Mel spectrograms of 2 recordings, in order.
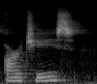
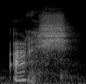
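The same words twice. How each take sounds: First: It is pronounced the English way. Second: It is pronounced the French way.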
